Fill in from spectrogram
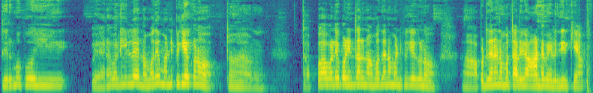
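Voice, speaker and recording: A man's voice: fairly high pitch, fast talker, lightly acted. A man voicing a hot-tempered, clumsy young village husband in a cartoon, whining and pleading, with a Madurai accent. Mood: grumbling. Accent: Madurai Tamil. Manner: pleading, whiny apologies.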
